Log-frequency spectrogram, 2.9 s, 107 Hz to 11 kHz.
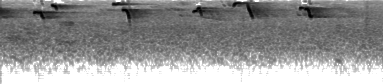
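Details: European goldfinch singing in a contest at Piran on 03 02 13, 'repique' style, entered in the 'amarillo' category: sharp, high, thin notes sliding downward, given in short bursts about every half second over a steady background hiss.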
